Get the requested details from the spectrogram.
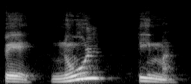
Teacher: en ese caso se carga la voz en la palabra, en la sílaba nul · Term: antepenúltima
